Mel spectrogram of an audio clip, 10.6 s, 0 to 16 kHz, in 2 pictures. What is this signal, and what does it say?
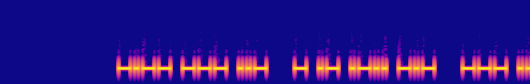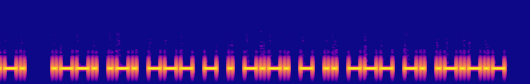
Morse code, heard as a keyed tone, about 30 wpm, 700 Hz. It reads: YOU TALK OF PROTECTION.
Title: Sentences from Top 1600 Words 30wpm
